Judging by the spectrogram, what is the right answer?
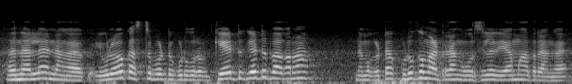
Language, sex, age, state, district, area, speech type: Tamil, female, 60+, Tamil Nadu, Tiruvannamalai, rural, spontaneous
